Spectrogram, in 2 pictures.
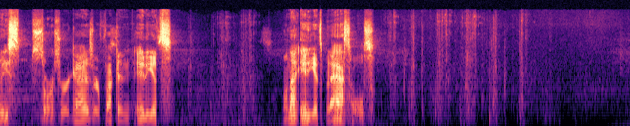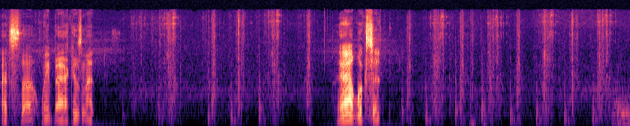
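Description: Armoured footsteps clank on stone and wooden boards.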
